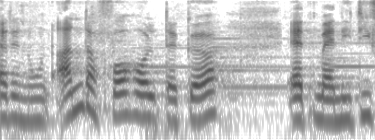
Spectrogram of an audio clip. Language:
Danish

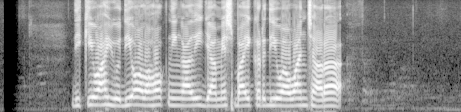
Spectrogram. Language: Sundanese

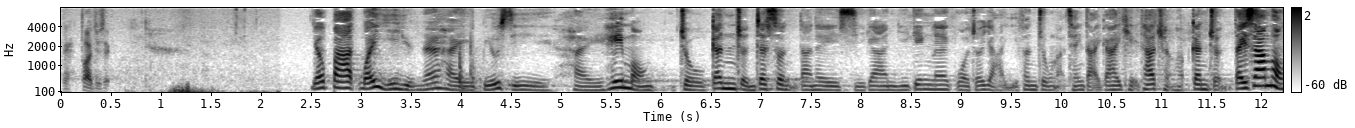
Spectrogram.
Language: Cantonese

